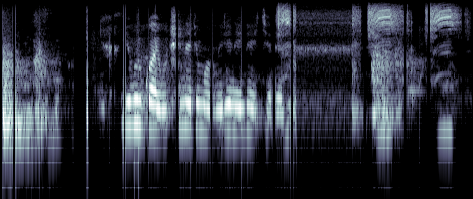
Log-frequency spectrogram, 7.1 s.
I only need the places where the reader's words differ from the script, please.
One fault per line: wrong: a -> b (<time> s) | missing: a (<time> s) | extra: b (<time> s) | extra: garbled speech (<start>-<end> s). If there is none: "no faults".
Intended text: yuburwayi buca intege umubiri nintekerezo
no faults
